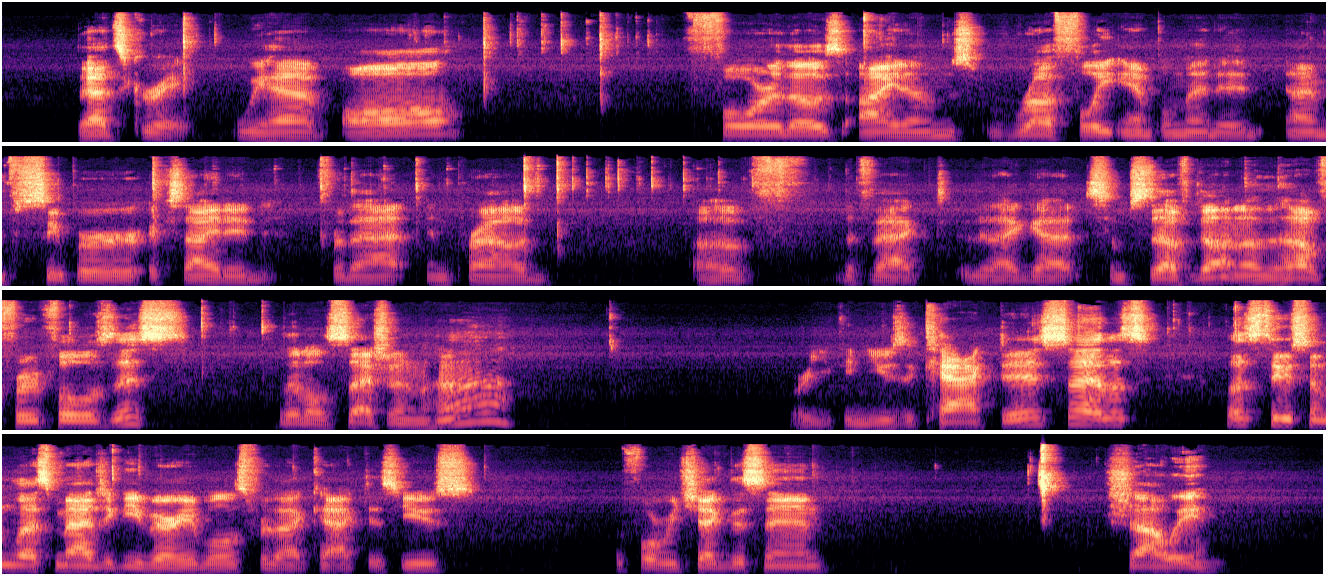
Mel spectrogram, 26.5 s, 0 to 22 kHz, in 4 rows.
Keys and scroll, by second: 1.8-4.5 typing, 7.2-11.0 typing, 12.7-14.3 typing, 18.4-19.3 typing, 20.2 super+j, 24.0 super+[.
